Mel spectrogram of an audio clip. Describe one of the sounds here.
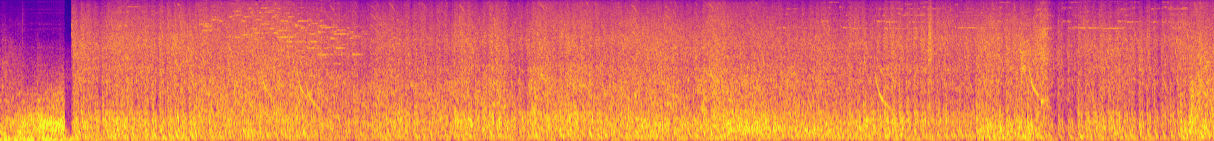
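Automatic rifles fire in bursts.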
